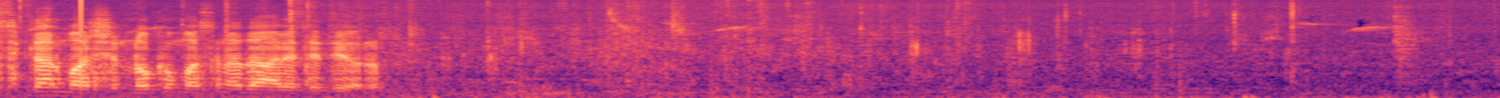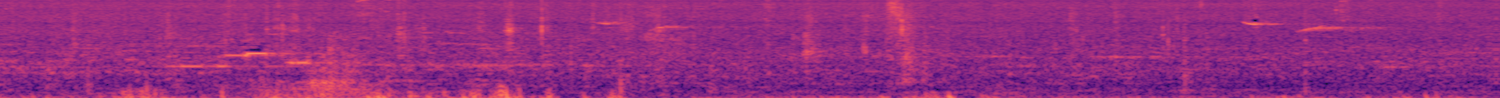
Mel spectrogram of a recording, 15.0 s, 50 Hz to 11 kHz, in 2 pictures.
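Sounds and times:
wind rumbling on microphone: 1.9 - 15.0.

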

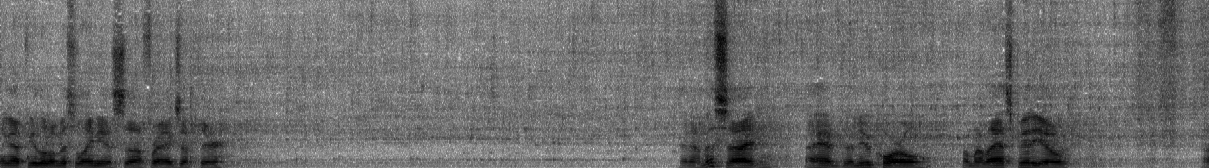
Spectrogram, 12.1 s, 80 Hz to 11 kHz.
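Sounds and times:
faint steady hum: 0.0 - 12.0
water trickling in aquarium: 0.0 - 12.0.

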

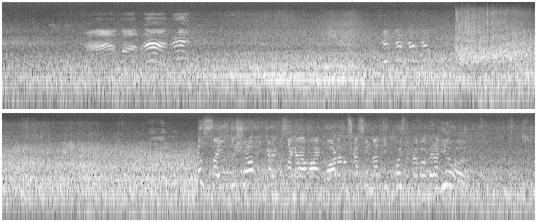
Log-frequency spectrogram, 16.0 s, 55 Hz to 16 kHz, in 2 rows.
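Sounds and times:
steady rushing noise: 0.0 - 16.0.

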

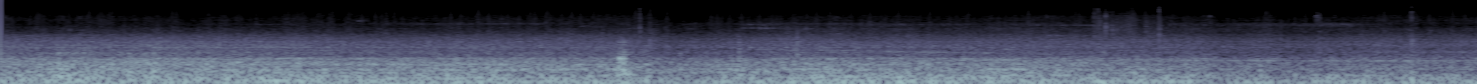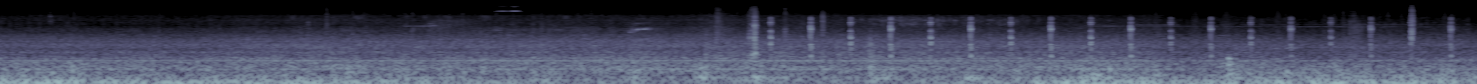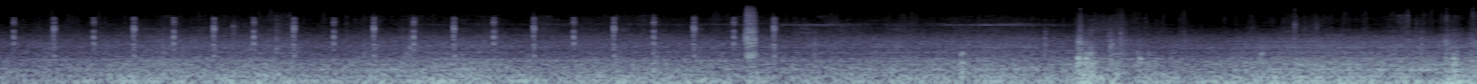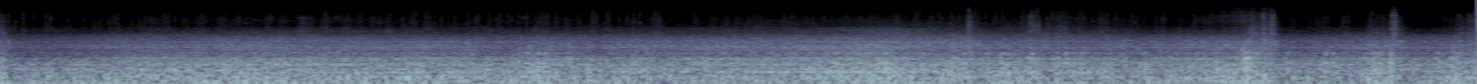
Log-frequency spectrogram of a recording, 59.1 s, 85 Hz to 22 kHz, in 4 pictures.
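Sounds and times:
car road and tyre rumble: 0.0 - 59.0
turn signal ticking: 21.6 - 39.3.

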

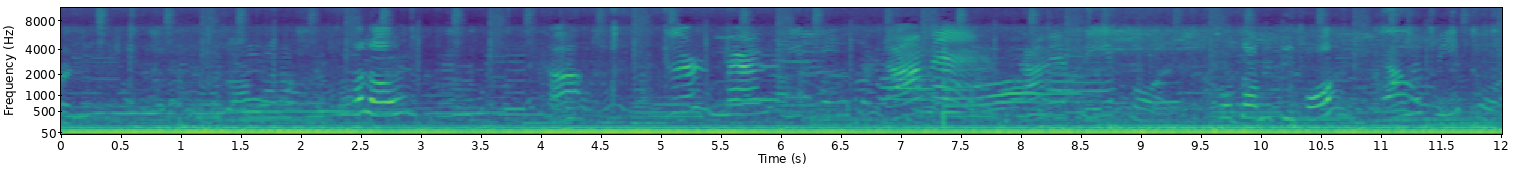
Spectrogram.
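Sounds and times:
crowd chatter: 0.0 - 12.0
children's high-pitched voices: 3.9 - 12.0.

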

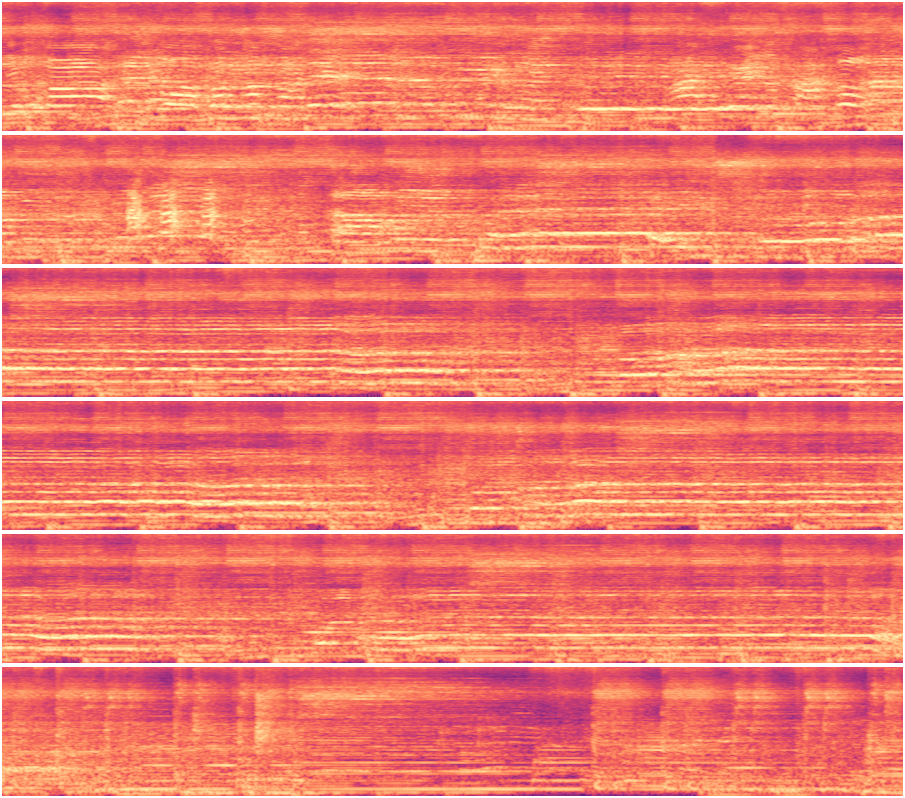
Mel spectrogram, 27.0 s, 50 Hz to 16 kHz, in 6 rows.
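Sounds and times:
drums with steady beat: 0.0 - 27.0
electric bass: 0.0 - 27.0
keyboard: 0.0 - 27.0
person singing: 0.0 - 27.0.

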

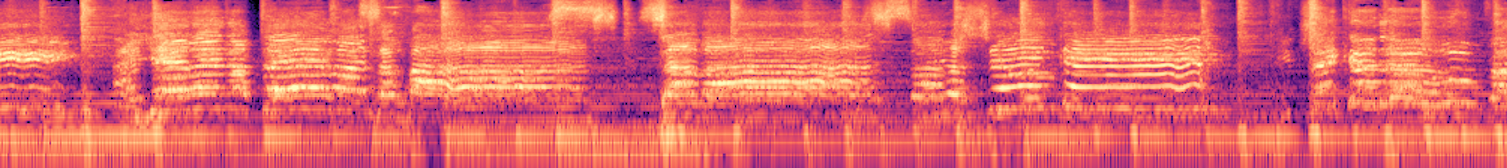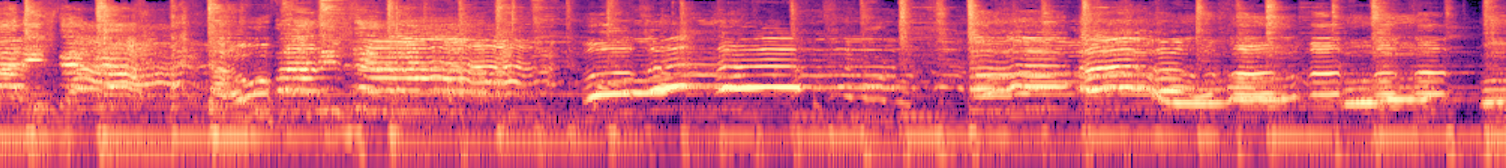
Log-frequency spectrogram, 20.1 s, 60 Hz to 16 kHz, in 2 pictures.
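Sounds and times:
strummed acoustic guitar: 0.0 - 20.0
woman singing: 0.0 - 20.0.

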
